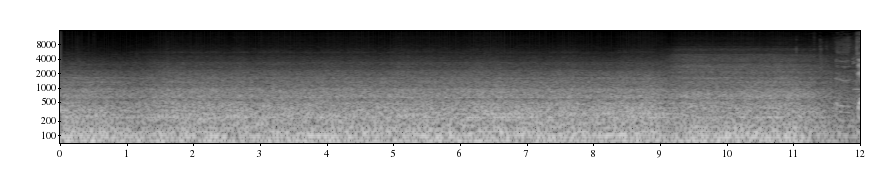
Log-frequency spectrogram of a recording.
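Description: Steady road and wind noise of a car travelling at highway speed, a continuous rumble strongest in the low end.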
